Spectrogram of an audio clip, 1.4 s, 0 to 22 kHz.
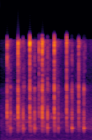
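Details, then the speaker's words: Dirty PCV valve removed from a 2001 Ford F-150 4.6L 2WD with rough idle, surging and power loss, found dangling uninserted: shaken, it gives uneven plastic-on-plastic clicks, no crisp metallic clink like a new valve; sticking. "Almost like a piece of plastic shaking in another piece of plastic. No real change noise to it."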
